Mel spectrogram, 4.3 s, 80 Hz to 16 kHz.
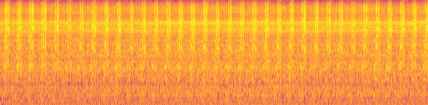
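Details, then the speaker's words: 1955 Chevrolet 210 four-door revived after sitting many years, valve cover off while running: fast even ticking over the idle from the rear hydraulic lifter, last one still not getting oil up top. "yeah this back one's a little little noisy is getting oil up top now except for that very last one"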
